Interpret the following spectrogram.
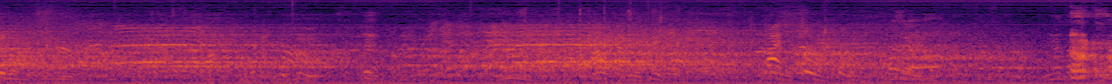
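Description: Several voices talking indistinctly over one another, with general arena chatter.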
